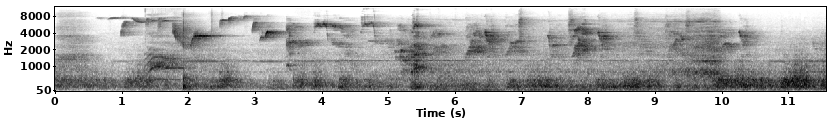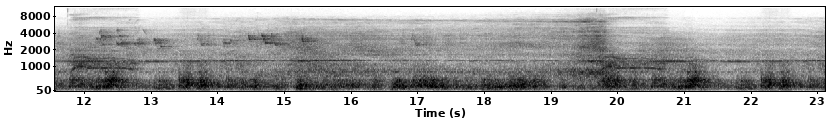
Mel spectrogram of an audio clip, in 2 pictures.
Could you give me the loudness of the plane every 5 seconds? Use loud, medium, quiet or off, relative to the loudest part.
medium, medium, loud, loud, loud.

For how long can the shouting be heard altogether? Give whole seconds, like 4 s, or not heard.
3 s.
